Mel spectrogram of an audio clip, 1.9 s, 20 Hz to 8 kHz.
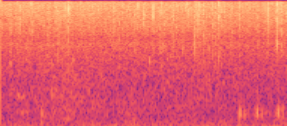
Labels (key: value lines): label: biophony, squirrelfish (Holocentrus)
recorder: SoundTrap 300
